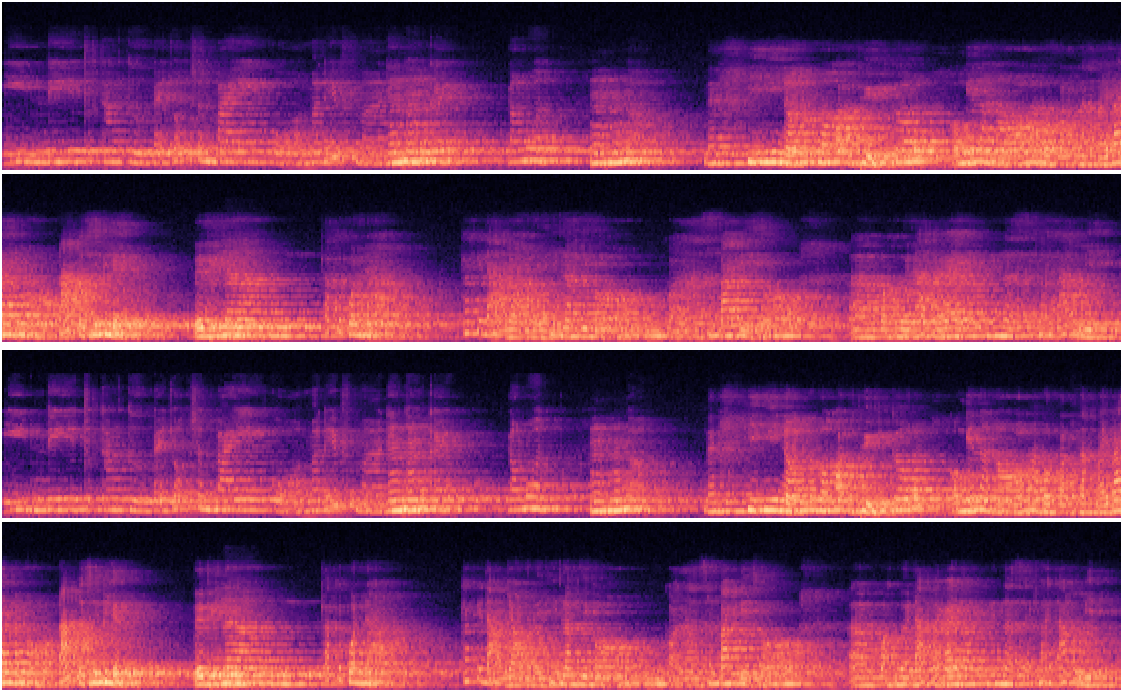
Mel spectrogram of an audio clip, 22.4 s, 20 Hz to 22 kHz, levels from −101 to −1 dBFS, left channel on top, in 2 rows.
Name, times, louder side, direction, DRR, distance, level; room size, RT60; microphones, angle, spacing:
voice 1, 0.0-4.6 5.0-5.6 6.3-6.5 7.1-7.5 13.4-13.8 21.8-22.1, right 1 dB, 20° right, -3 dB, 4.4 m, -24 dB
voice 2, 3.9-4.3 5.9-6.3 7.0-7.2 7.5-9.2 9.5-12.4 13.1-15.1 15.8-19.1 19.6-22.1, right 1 dB, 35° right, -3 dB, 2.8 m, -18 dB
26.5 x 14.5 x 8.8 m, 2.9 s
head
